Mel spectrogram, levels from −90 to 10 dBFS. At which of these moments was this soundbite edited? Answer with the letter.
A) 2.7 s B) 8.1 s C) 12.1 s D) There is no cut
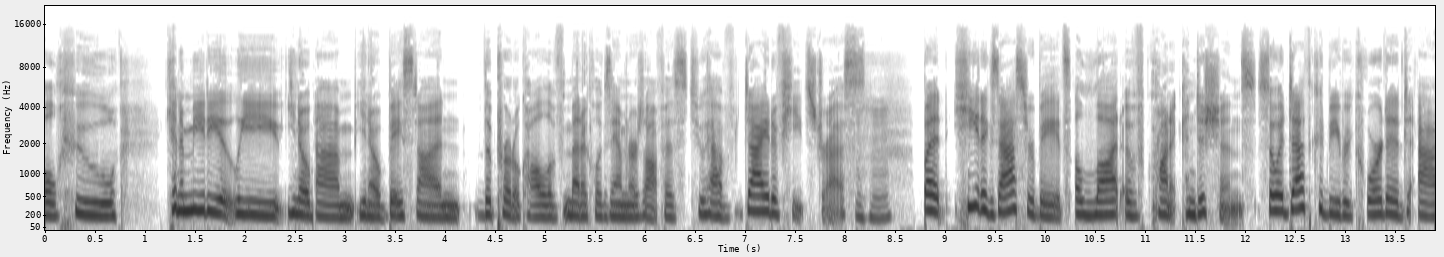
A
